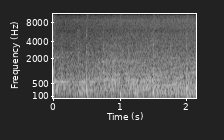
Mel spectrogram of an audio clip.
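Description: A steady rushing background noise with faint music underneath.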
